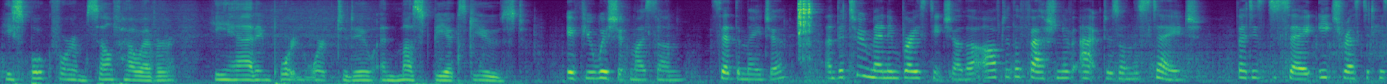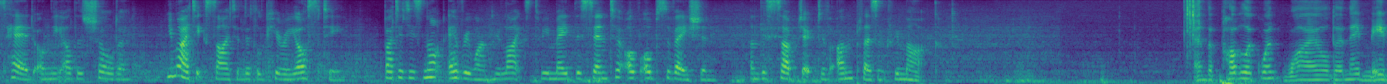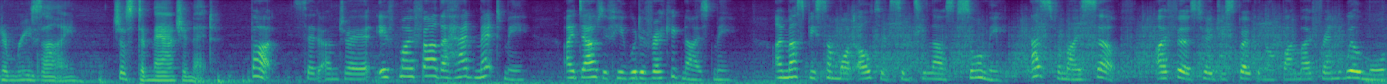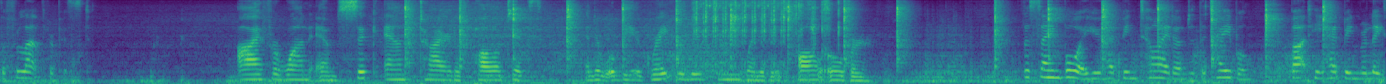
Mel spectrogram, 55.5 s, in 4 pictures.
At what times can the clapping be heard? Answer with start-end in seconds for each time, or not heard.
45.6-50.8, 51.5-55.0.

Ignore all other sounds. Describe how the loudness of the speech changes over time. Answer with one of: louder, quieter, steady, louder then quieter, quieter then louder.
steady.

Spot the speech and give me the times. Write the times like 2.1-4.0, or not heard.
0.1-23.2, 25.8-42.5, 44.0-50.4, 51.9-55.4.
